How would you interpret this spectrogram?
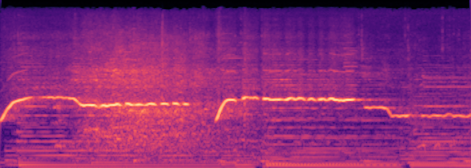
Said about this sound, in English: And then he began gleefully to whistle his favorite song.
